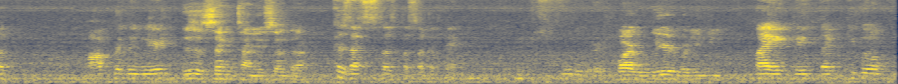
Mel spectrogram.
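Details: Adult male speaker; normal conversational speech.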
